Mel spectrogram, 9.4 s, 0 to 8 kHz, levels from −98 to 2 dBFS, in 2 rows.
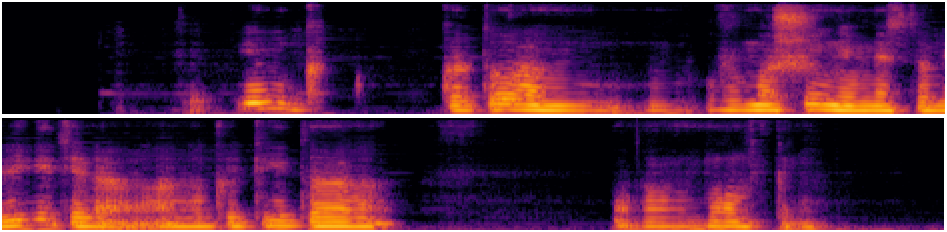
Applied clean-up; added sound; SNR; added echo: neural mask model DeepFilterNet 3.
